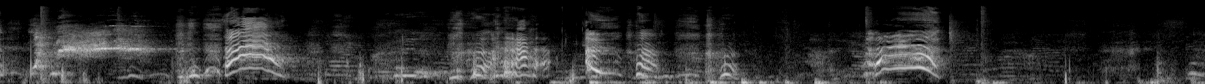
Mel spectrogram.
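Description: A young boy shouts and squeals excitedly, close to the microphone.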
